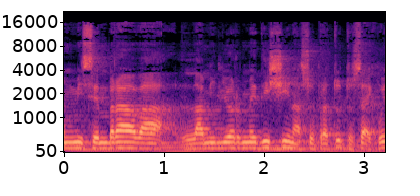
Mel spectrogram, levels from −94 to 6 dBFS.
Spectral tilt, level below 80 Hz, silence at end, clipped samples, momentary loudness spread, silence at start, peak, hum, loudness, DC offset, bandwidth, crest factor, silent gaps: -6 dB/octave; -42 dBFS; 0 s; under 0.1%; 8 LU; 0 s; -2 dBFS; none; -17 LUFS; under 0.1%; 16.5 kHz; 16 dB; none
